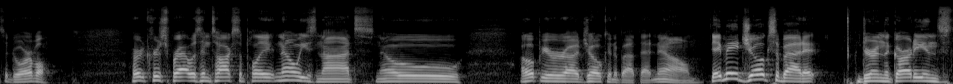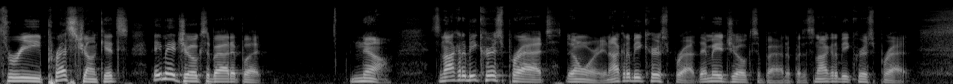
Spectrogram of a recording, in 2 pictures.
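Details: Adult man speaking; typical speech.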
